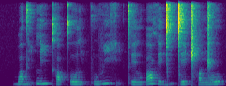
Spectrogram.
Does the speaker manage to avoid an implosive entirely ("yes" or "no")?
yes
